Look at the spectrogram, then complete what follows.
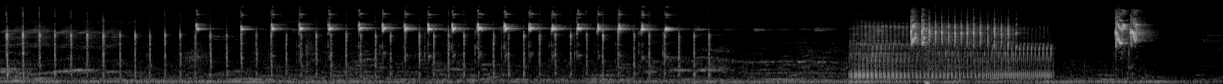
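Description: Fischer's lovebird giving its challenge chatter (ngekek): a long run of rapid high chirps, growing louder and steadying at about five notes a second for some seven seconds. Then comes a harsh rasping burst of about two seconds and a single short squawk near the end.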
